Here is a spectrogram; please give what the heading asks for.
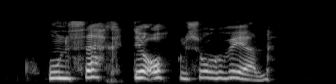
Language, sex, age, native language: Icelandic, male, 6, Icelandic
